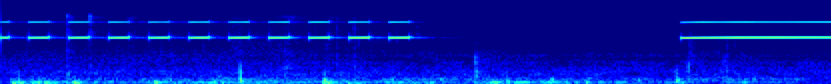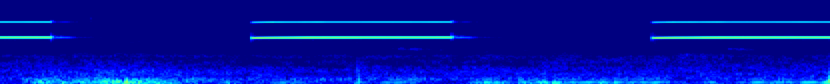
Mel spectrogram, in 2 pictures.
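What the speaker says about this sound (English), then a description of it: "Now this sounds like maybe another type of alarm or something." An active buzzer beeps in a shrill electronic tone, first in a quick run of short pulses, then in three longer one-second beeps separated by pauses, faint background noise between them.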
